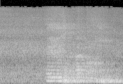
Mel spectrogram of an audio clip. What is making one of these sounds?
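An elderly man speaks into a microphone over loudspeakers.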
